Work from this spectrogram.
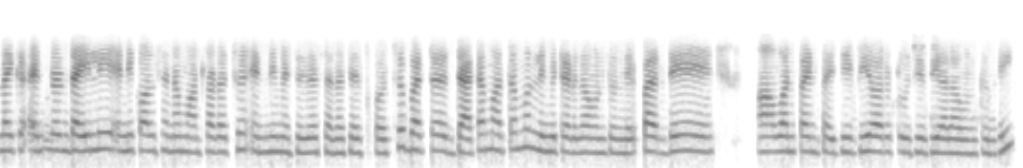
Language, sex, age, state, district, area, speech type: Telugu, female, 18-30, Andhra Pradesh, Kurnool, urban, conversation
